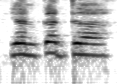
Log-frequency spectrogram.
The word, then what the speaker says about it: ينكسر: ينكسر You're not pronouncing the word right, the letter right. ينكسر Yan, ينكسر good.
